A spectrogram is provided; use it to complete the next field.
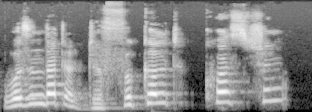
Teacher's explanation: When you are speaking, what is heard as a higher peak is wasn't, difficult, question. So they are stressed. The rest are reduced to their weak forms.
